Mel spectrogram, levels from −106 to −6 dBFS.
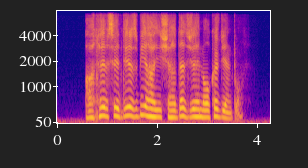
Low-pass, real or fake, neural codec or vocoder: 7.2 kHz; fake; autoencoder, 22.05 kHz, a latent of 192 numbers a frame, VITS, trained on many speakers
